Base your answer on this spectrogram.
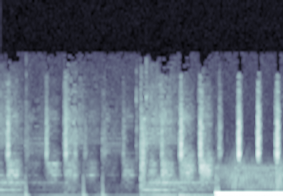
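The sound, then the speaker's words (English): A telephone dial tone for an outgoing call starts partway through and holds one steady, unwavering pitch to the end, following a stretch of other tonal sounds. “I'm going to call them all back now and try and resolve it.”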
